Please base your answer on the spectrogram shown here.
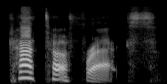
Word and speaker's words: Cataphracts: Cataphracts. Cataphracts. Note that H is not pronounced.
